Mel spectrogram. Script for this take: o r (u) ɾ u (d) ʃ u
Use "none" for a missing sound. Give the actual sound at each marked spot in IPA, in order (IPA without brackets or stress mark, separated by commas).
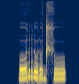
u, d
